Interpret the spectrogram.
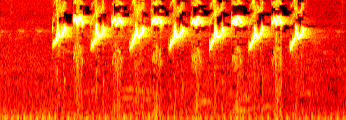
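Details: Cinereous tit (glatik batu) lure song, used to prompt other tits to sing along: a fast run of about ten bright, high two-part whistled notes at an even pace, with a constant low electrical-sounding hum behind.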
